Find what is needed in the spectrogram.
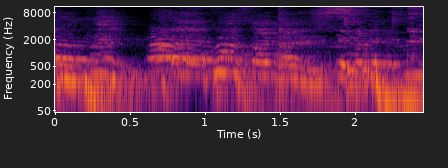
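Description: Shouted rap vocals through a microphone and PA, with crowd voices joining in, loud and without a beat.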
